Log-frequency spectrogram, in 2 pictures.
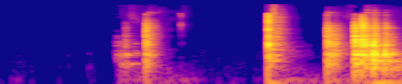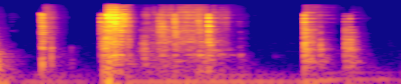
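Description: Split bamboo cane strips knocking and clattering against each other and the wooden workbench as they are handled and sorted: a string of sharp knocks, with two longer rattles in the middle.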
